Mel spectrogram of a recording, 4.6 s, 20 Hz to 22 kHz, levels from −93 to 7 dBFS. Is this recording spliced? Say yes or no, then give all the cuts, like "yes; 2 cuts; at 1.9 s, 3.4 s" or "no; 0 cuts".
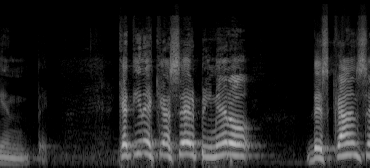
no; 0 cuts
